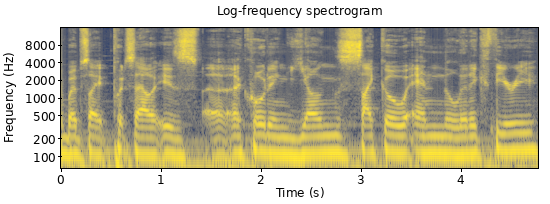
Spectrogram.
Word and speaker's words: Jung: for you guys okay oh it's young okay it's young anyways one of the theories on the website like the website puts out is quoting Young's psychoanalytic theory saying that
